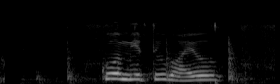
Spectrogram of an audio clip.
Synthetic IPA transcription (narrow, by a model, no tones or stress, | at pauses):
komirt̪ubʱʌjo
